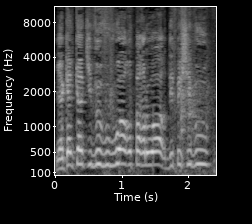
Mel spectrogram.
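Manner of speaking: loud, high barked summons; guard shouting down the corridor; prison guard call. Acted. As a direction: call the cell number like a guard. Prison guard calling inmate.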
